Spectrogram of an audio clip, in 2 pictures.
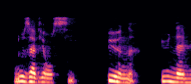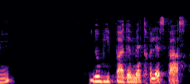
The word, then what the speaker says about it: amie: avions aussi une une amie n'oublie pas de mettre l'espace entre les deux mots par le mot une un et le mot ami a M I e la lettre E muette lorsque nous parlons lorsque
